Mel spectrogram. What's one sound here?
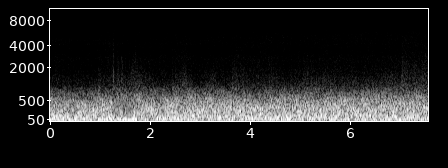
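A motorcycle engine rumbles steadily as the bike rides along.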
